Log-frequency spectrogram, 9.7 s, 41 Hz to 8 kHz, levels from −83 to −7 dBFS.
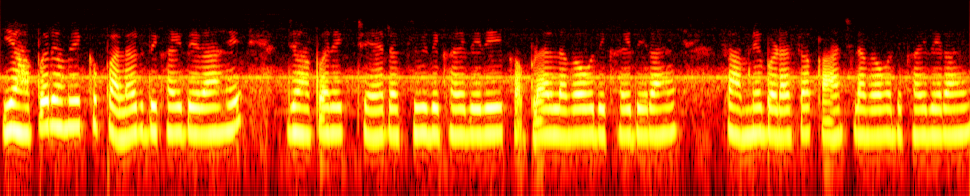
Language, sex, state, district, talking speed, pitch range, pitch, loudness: Hindi, female, Chhattisgarh, Bastar, 230 wpm, 215-230 Hz, 220 Hz, -17 LUFS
